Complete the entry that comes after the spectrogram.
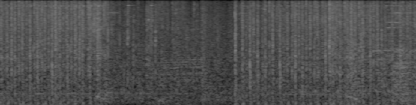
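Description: Rapid automatic weapon fire in a space shooter video game, loud dense bursts of shots that briefly drop off in the middle before resuming at full intensity.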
